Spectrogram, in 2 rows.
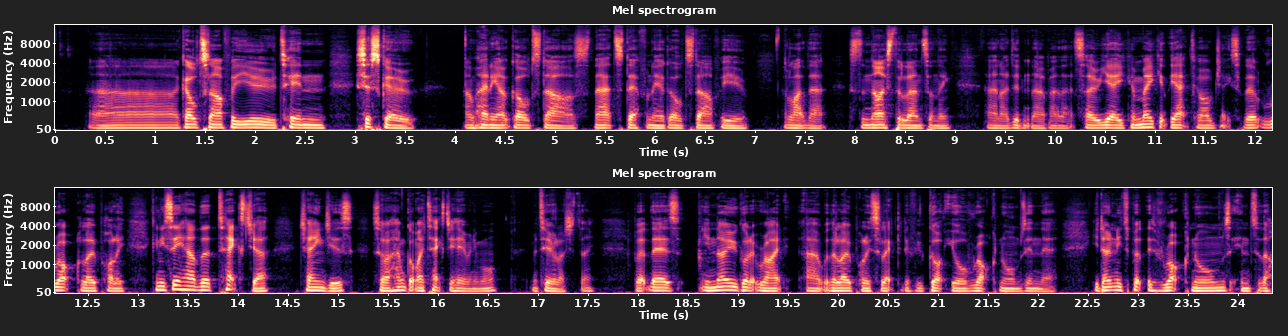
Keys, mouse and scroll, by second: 10.3 ctrl+click, 10.7 ctrl+click, 12.9 ctrl+click, 17.9 ctrl+click.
